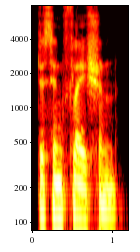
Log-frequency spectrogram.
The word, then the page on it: disinflation: British English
